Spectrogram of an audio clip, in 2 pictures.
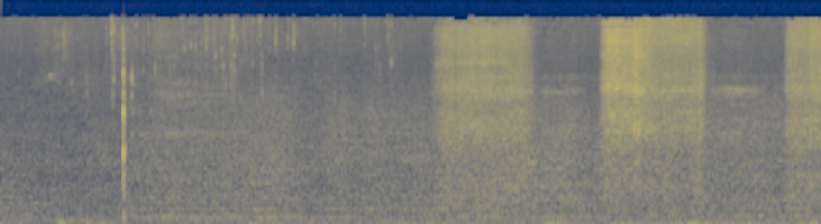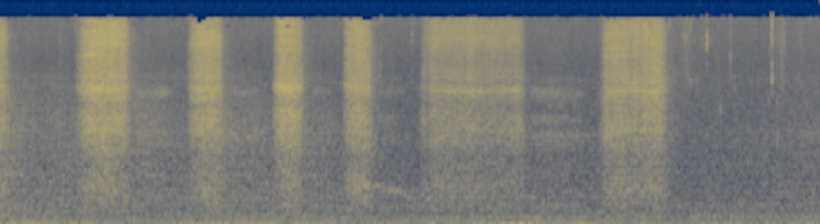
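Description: A person slurping up instant ramen noodles: a run of about nine short, hissing slurps from about four seconds in. There is a single sharp click about a second in.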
